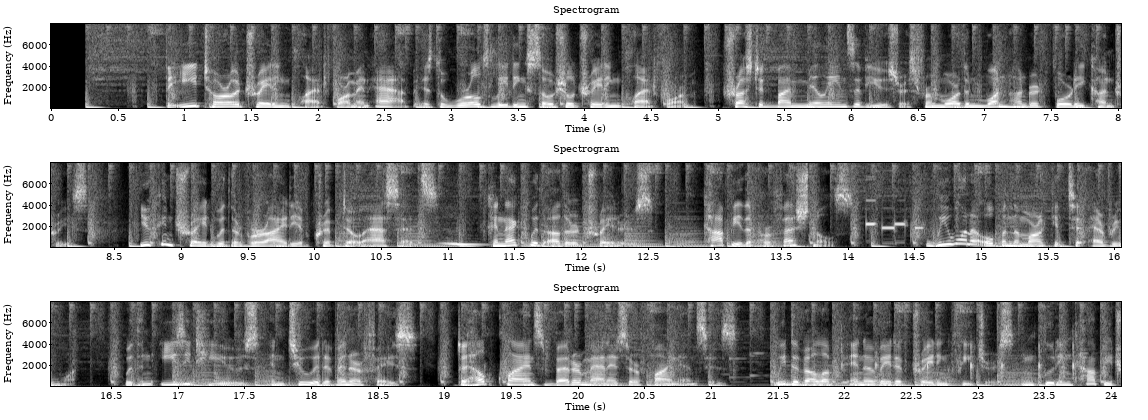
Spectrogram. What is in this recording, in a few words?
VO Explainer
